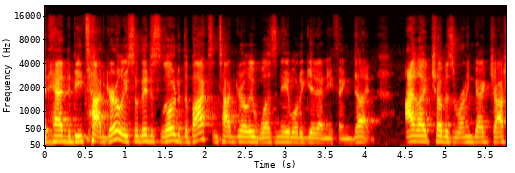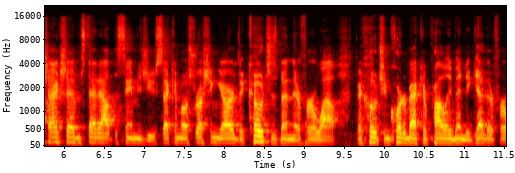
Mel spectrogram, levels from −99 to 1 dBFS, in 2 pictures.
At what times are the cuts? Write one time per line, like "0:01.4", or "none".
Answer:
0:08.2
